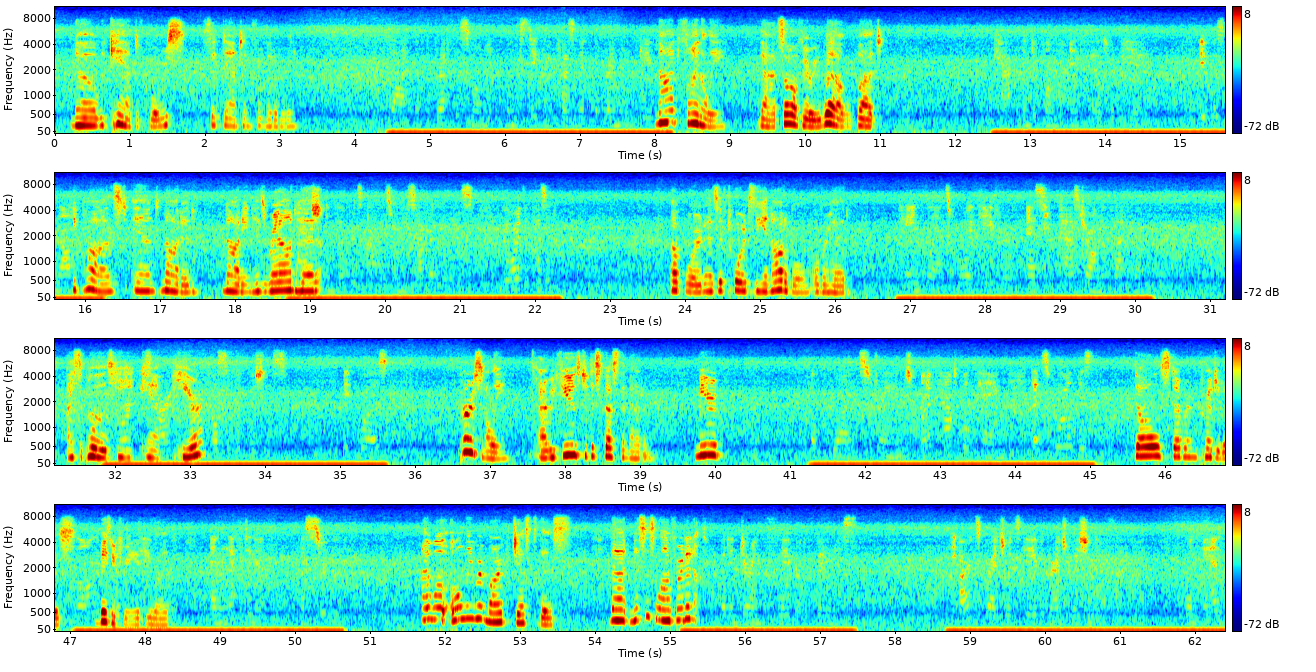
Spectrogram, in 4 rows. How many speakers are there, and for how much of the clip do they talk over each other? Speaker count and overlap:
2, about 7%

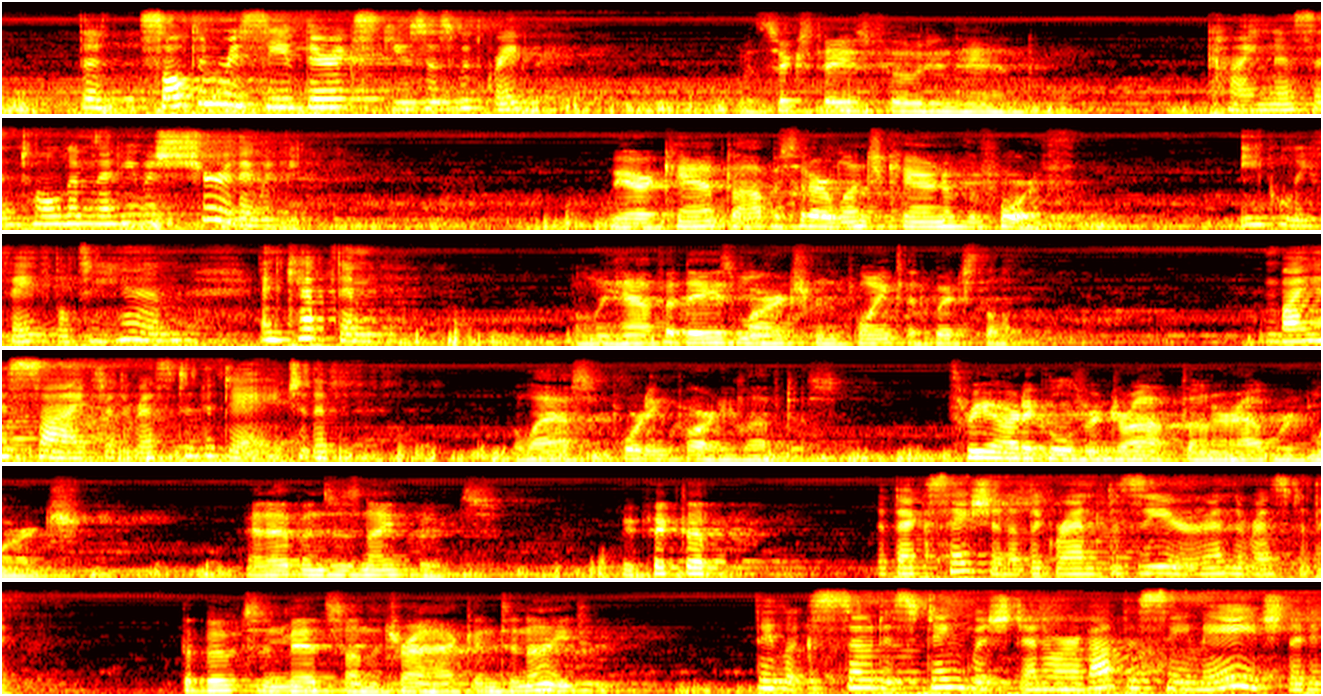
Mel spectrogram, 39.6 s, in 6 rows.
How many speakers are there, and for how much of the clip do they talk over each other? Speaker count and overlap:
2, no overlap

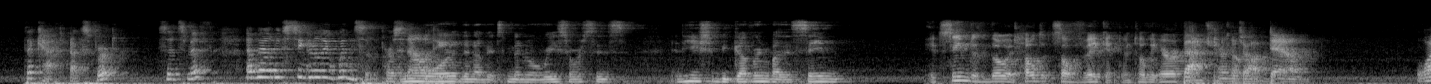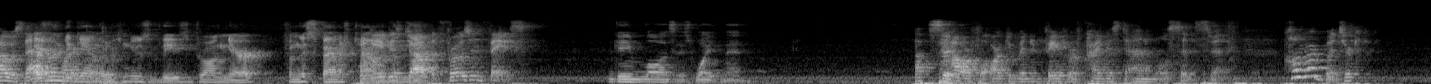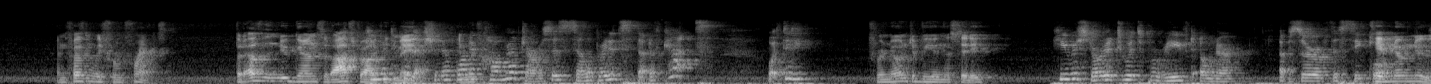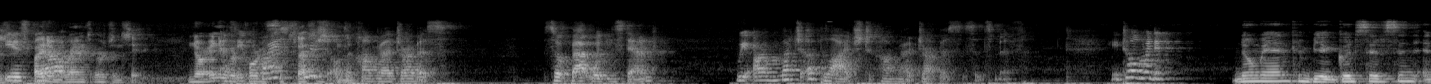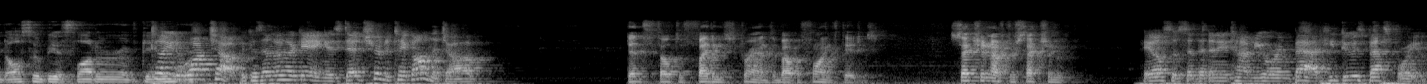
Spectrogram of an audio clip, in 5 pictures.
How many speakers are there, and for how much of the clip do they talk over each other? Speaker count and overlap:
3, about 12%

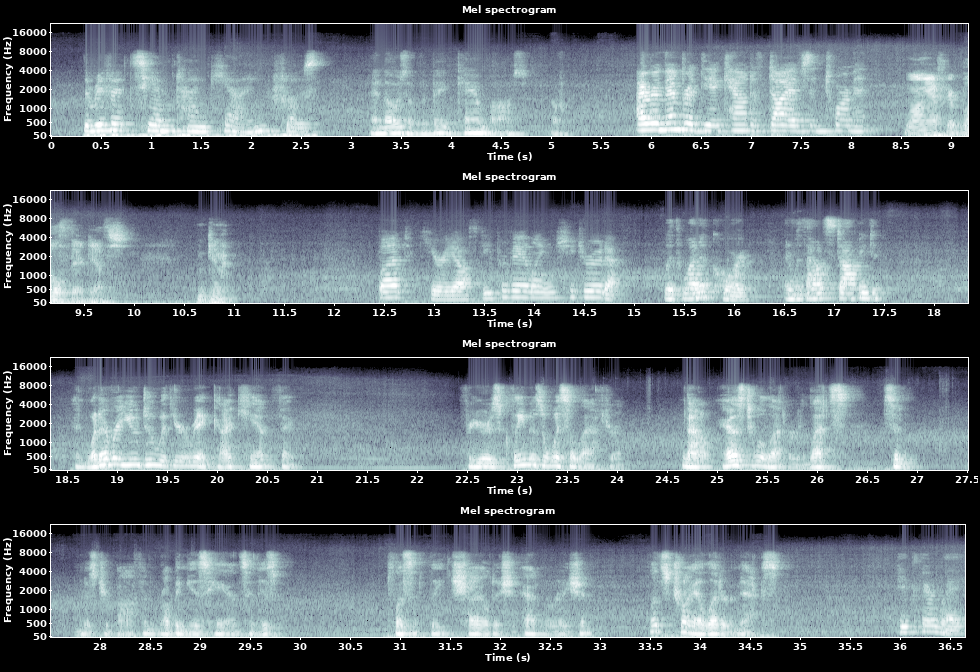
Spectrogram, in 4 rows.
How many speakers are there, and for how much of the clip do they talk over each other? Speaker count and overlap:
7, no overlap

